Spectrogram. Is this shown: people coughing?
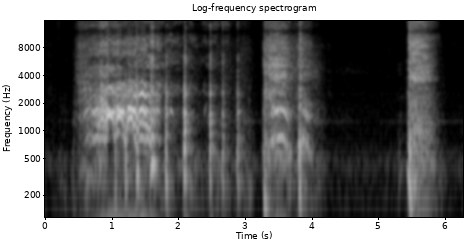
yes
